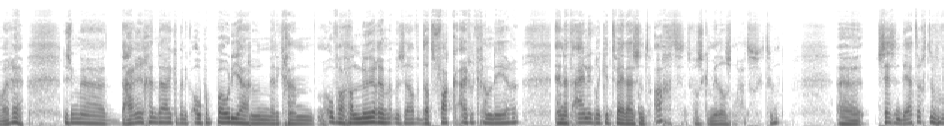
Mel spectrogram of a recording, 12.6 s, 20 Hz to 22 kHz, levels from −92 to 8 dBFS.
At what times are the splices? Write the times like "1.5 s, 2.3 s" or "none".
0.9 s, 3.3 s, 4.2 s, 7.3 s, 7.9 s, 9.7 s, 11.6 s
